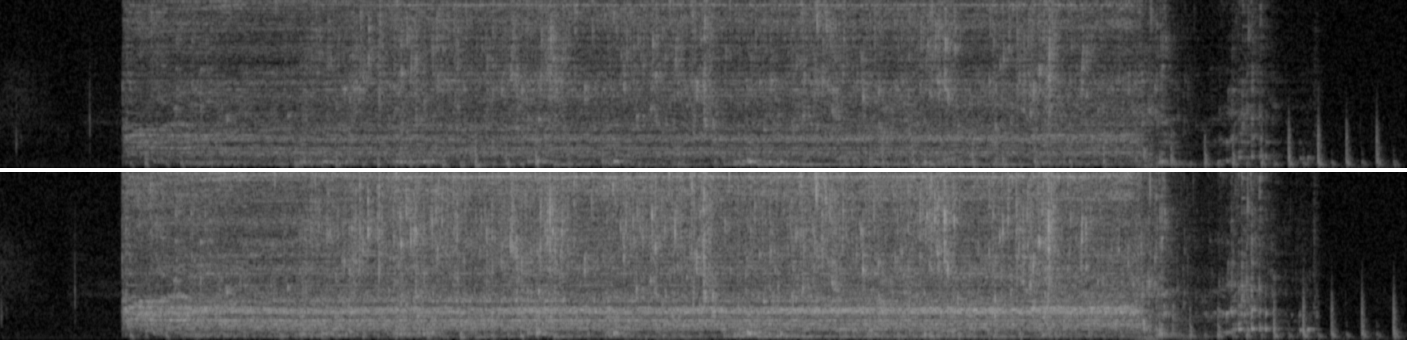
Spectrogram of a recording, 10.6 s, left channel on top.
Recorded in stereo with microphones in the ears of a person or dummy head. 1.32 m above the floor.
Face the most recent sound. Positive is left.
turn(degrees=-40)  # may be behind; listen again after turning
